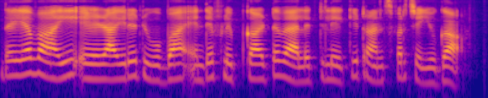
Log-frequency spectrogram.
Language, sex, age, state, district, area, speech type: Malayalam, female, 18-30, Kerala, Malappuram, rural, read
